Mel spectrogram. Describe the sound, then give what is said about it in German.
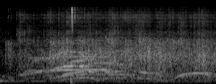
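An audience claps for the guests at a campus pastor's request, steadily for about two seconds, a dense, even patter of many hands at moderate volume, with a few voices calling out underneath. “Kriegen wir nochmal einen Applaus für all unsere Gäste.”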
